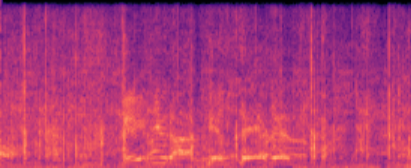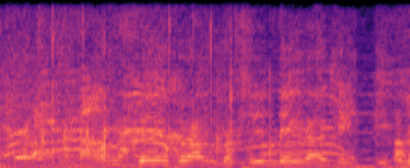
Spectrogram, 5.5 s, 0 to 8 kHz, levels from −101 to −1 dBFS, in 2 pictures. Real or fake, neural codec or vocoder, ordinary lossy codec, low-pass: fake; codec, 16 kHz, 4 kbps, FreqCodec, larger model; none; none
